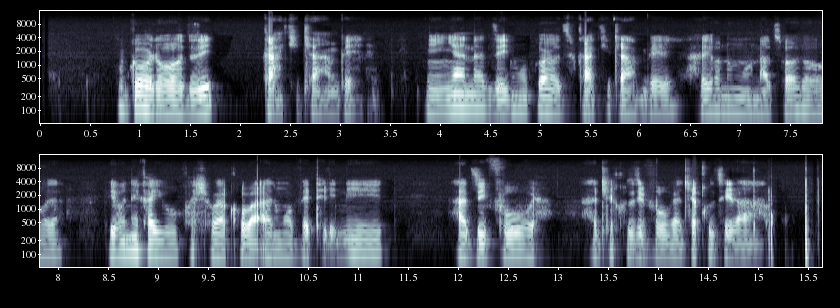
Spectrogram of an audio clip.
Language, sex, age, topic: Rundi, male, 18-24, agriculture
